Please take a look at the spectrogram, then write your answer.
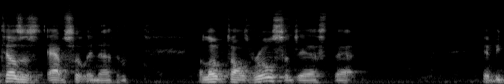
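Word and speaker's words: L'Hôpital: okay we'll do l'hopital's rule here and l'hopital's rule spelled funny l apostrophe it's about like this it's pronounced l'hopital sometimes you say s in there it's a rule that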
